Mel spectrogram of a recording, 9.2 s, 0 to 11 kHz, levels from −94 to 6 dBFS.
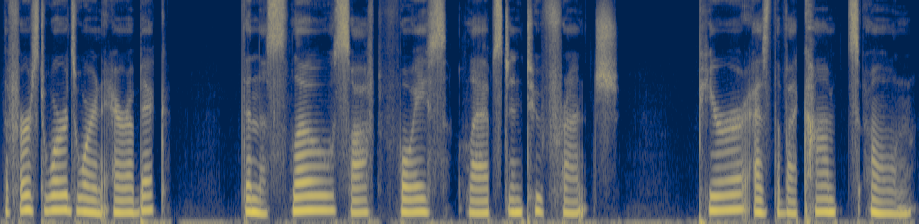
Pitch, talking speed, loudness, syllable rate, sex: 190 Hz, 125 wpm, -18 LUFS, 3.7 syllables/s, female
